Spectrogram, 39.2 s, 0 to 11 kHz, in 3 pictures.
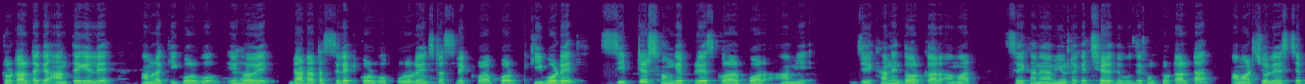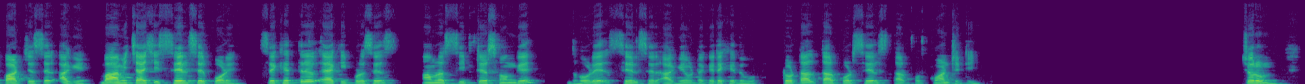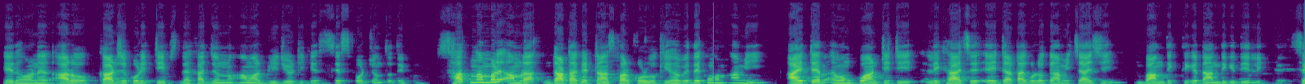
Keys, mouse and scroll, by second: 2.8 click, 11.2 click, 16.0 click, 22.0 click, 31.3 click.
